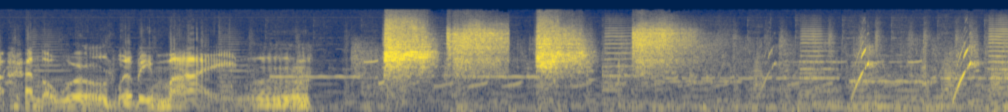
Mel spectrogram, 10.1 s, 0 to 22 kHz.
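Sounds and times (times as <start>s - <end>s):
sharp hissing bursts: 3.8s - 7.1s.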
